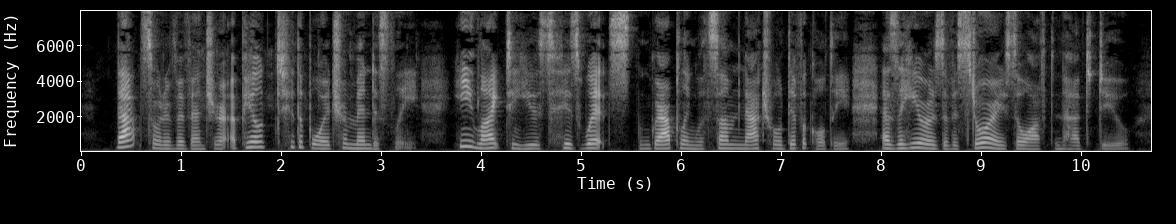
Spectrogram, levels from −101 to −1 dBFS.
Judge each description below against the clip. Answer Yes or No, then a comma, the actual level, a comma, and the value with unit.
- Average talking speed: Yes, average, 190 wpm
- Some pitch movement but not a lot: Yes, average, 3.0 semitones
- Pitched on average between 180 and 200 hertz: No, high, 220 Hz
